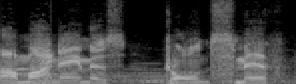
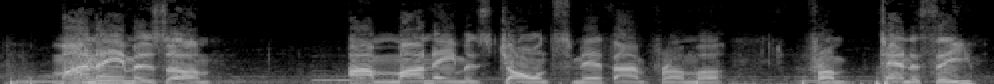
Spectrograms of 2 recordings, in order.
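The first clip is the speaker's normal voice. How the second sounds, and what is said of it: Phony put-on Tennessee accent. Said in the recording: “this phony accent.”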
